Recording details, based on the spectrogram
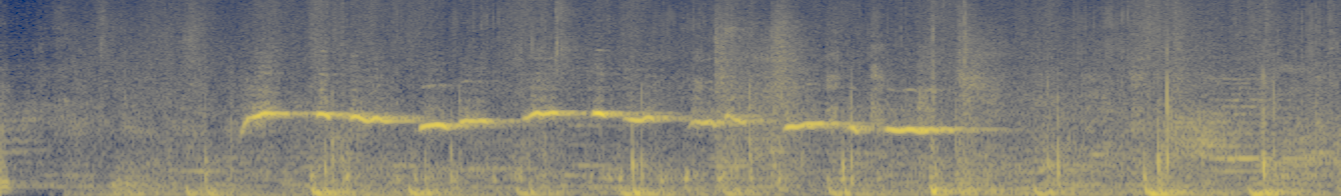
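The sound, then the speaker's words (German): A person whistles a short, clear melody of several sustained notes for a few seconds, accompanied by steady rhythmic thumps that continue after the whistling stops. “Also, welche Promis können pfeifen?”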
